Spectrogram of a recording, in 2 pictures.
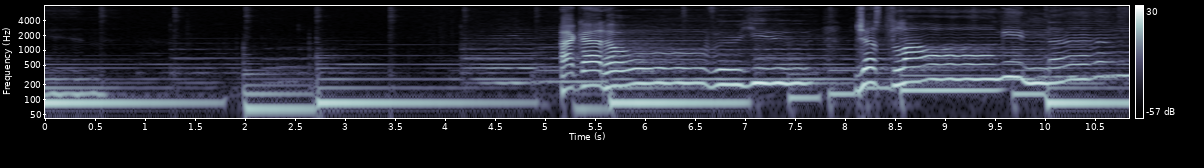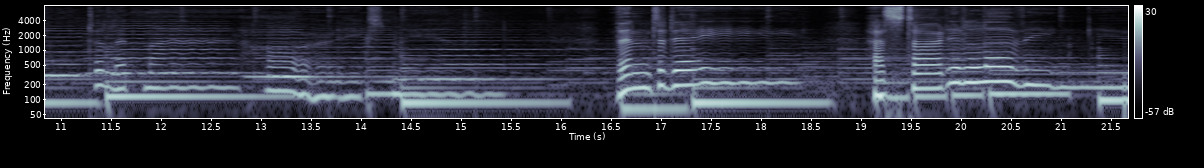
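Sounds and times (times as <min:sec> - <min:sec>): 
country music: 0:00.0 - 0:21.6.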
